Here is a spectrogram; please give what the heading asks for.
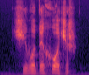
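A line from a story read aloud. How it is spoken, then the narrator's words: Grim. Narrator (Russian): спросила мрачно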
